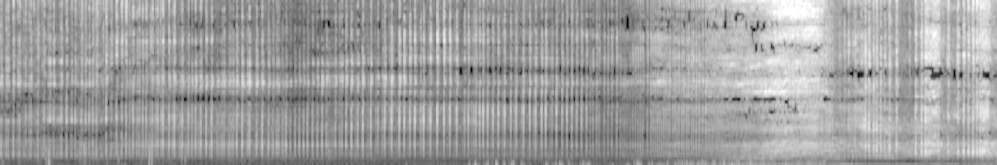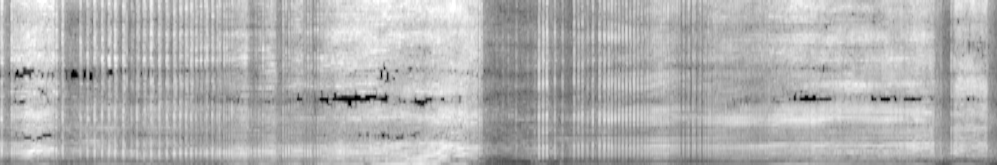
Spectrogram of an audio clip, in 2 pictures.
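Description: Small dirt bike engine running and revving up and down as the bike rides around, quieter and steadier at first, then louder with repeated rises and falls in pitch. About two-thirds of the way through, a long climbing rev ends in a sudden drop, and the engine then picks up and revs again.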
